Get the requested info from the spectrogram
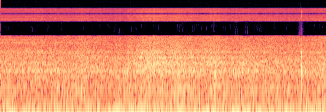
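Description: Steady, loud rushing roar of a breaking ocean wave, heard from a camera inside the hollow barrel as the lip pours over.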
